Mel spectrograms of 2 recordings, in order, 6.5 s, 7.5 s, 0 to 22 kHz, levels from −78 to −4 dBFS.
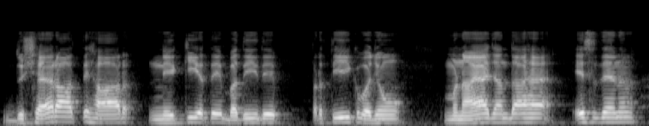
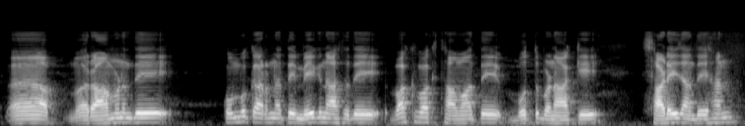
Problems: background sounds at intervals, background conversations at intervals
